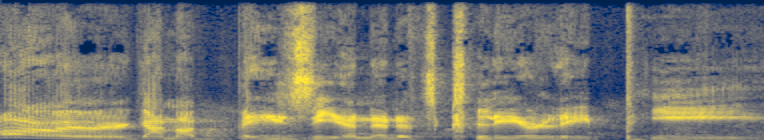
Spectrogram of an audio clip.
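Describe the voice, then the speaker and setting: A man does a put-on character voice, pitched high. He talks at a very slow pace against clear background noise. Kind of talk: comic. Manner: gruff, mock-piratical.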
